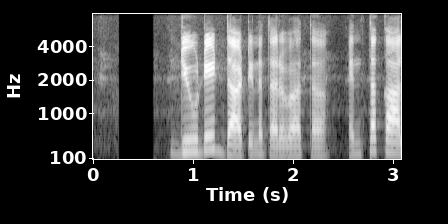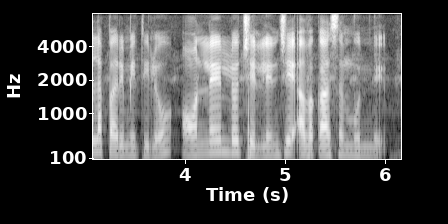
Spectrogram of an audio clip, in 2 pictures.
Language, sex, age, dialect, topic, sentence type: Telugu, female, 18-24, Utterandhra, banking, question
